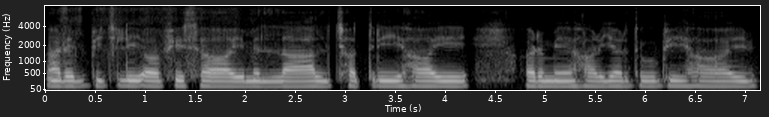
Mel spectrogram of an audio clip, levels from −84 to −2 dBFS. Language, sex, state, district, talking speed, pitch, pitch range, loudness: Bajjika, male, Bihar, Vaishali, 115 wpm, 130 Hz, 125-130 Hz, -37 LUFS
